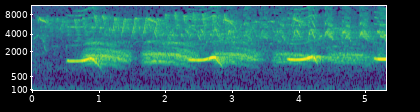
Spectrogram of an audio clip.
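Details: Male Asian koel in India singing loud, rising 'ko-el' notes about one a second, with some roughness, over faint background noise, calling all day in its territory as the summer breeding season approaches, on a ficus tree.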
